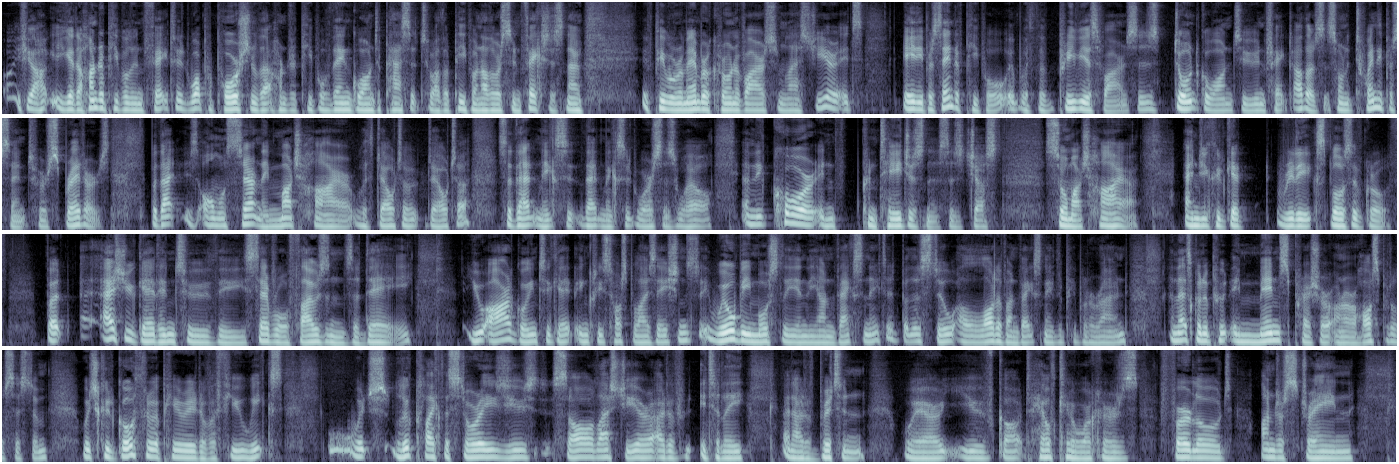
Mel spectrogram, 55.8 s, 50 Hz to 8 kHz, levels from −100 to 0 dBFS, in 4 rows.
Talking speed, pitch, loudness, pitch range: 185 wpm, 130 Hz, -23 LUFS, 120-145 Hz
